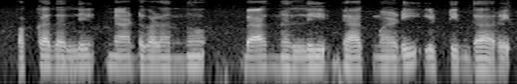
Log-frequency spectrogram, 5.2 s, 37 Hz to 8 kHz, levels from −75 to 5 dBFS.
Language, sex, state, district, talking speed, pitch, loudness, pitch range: Kannada, male, Karnataka, Koppal, 95 wpm, 110 Hz, -18 LUFS, 105-110 Hz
